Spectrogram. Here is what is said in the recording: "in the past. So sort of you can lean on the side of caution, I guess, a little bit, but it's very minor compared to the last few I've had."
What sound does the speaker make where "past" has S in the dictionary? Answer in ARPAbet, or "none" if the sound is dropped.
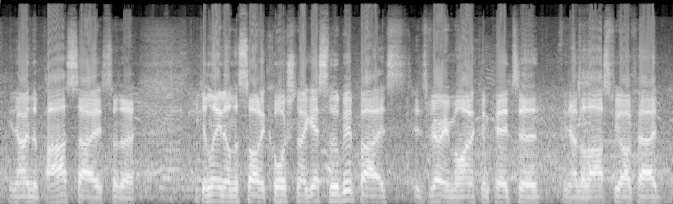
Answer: S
